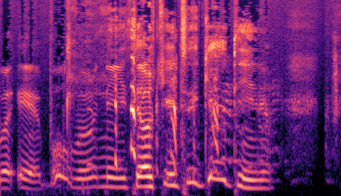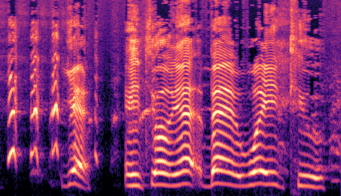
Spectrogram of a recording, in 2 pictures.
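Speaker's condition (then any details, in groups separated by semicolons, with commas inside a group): Cerebral palsy; from birth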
